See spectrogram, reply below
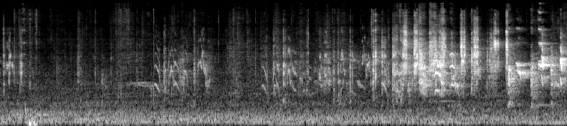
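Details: Budgies chirping, quiet at first, then a dense burst of overlapping high chirps and squeaky chatter in the last few seconds.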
